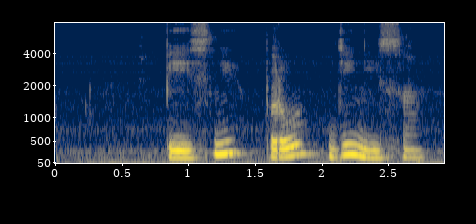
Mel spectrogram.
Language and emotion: Russian, neutral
